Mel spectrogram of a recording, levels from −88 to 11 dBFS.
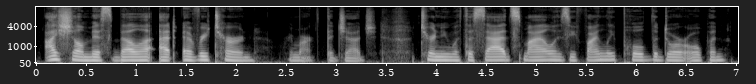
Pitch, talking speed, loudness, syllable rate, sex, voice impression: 150 Hz, 190 wpm, -20 LUFS, 5.8 syllables/s, female, gender-neutral, adult-like, relaxed, slightly weak, slightly soft, fluent, sincere, calm, slightly friendly, reassuring, elegant, kind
